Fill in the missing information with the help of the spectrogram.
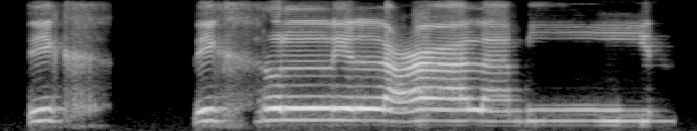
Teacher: Ada kaf yang bersukun itu mempunyai sifat al-hams yaitu mengalir dan siddah yaitu tertahan. Jadi dibacanya mengalir nafas bagian dan tidak dipantulkan. Dzikrul lil, ada domah tanwin bertemu dengan lam idgham bila guna, maka dibacanya tanpa dengung dan langsung dilebur ke huruf lam. · ada domah tanwin bertemu dengan lam idgham bila guna, maka dibacanya tanpa dengung dan langsung dilebur ke huruf lam. Lil a, itu ada mad tabi'i alif dibaca 2 harokat. · Lil alamin itu ada mat arid li sukun dibaca 2, 4 atau 6. Mat arid li sukun yaitu mat yang bertemu dengan satu huruf yang disukunkan karena wakof.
